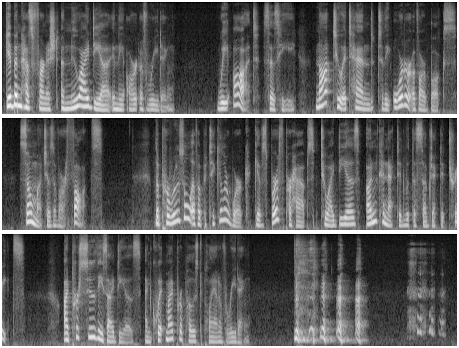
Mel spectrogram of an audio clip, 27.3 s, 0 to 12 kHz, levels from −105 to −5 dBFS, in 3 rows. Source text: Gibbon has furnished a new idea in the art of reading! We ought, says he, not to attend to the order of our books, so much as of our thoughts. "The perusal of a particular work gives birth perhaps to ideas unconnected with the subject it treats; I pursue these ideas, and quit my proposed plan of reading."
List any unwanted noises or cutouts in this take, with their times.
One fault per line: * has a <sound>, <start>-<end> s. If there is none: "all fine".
* has a laugh, 24.0-25.6 s
* has a laugh, 26.3-27.1 s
